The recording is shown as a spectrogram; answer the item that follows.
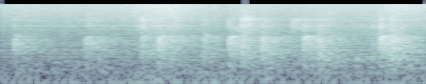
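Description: Audience applauding in a hall, a dense patter of many hands clapping that swells about half a second in.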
